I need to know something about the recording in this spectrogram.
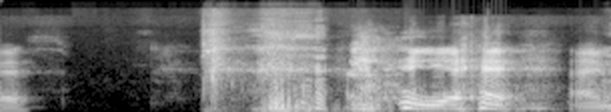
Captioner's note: laughing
